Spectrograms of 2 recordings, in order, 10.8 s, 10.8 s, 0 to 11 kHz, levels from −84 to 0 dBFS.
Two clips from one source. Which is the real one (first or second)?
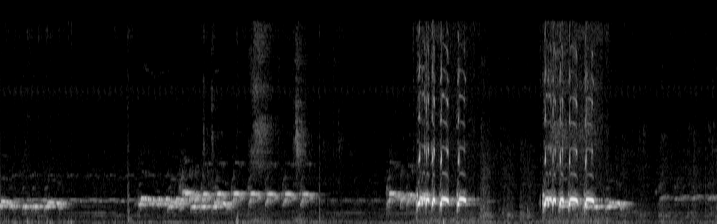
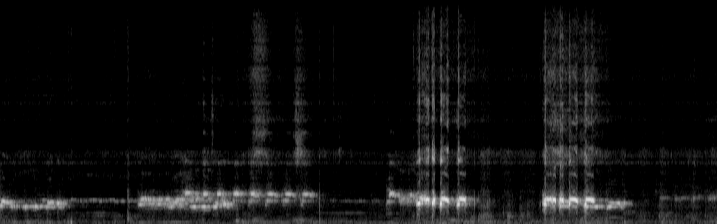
first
